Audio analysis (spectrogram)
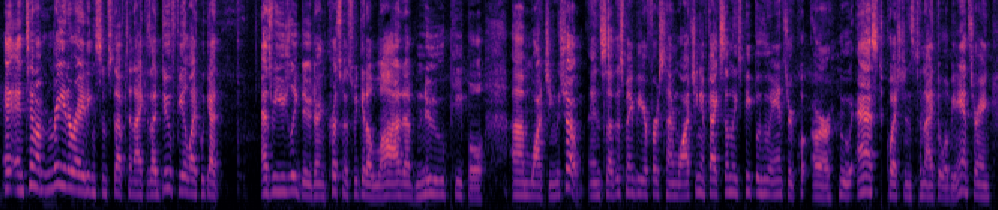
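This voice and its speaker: A higher-pitched man hosting a live show, talking quickly and brightly. He keeps things upbeat and moves briskly from one viewer message to the next. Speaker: co-host and producer.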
